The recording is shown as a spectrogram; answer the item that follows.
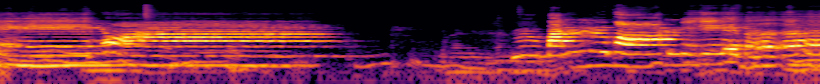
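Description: Women singing a Vietnamese quan họ folk song unaccompanied, in long held notes with wavering ornaments. The singing breaks off about three seconds in and resumes about two seconds later.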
